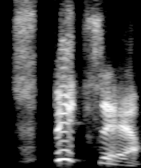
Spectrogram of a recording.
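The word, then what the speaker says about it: Stützer: Stutzer. See, you know what throws a lot of people off is that U with the 2 dots over it.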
